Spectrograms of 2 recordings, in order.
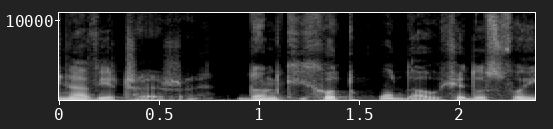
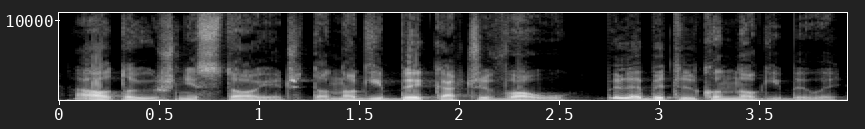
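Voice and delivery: loud, emphatic Sancho; raised voice, eager and insistent; hungry squire, insistent; 2 semitones higher, 7 dB louder than usual. Acted. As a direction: stake the claim forcefully. Sancho claims the dish.

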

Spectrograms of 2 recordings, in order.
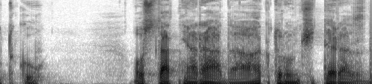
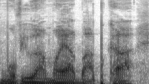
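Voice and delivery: ordinary delivery, nothing marked

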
